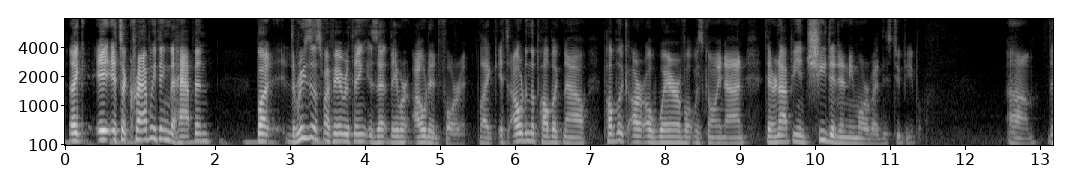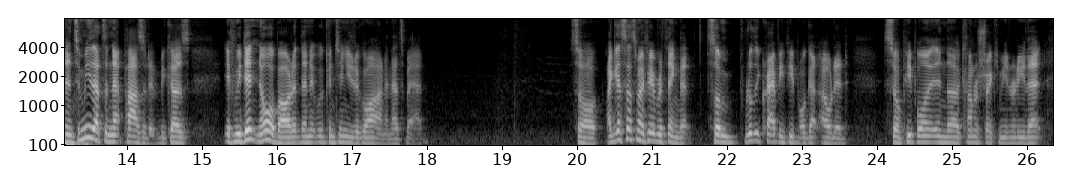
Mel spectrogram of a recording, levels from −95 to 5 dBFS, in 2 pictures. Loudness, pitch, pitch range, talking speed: -27 LUFS, 145 Hz, 130-170 Hz, 210 wpm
